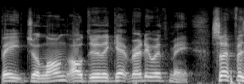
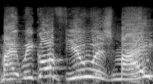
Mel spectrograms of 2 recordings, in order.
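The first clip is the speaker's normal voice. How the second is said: very high, shrill, high-pitched shout; 9 semitones higher, 3 dB louder than usual. Imitating a friend's voice, pushing for a preview: imitating Paul shouting. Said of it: "He does that one".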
